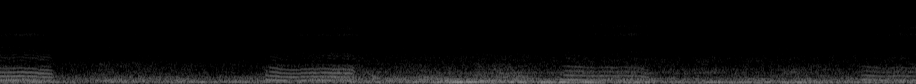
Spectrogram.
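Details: Sleeping cat snoring like a human, with a whistling nasal tone and soft hiss on each breath, about 20 breaths a minute, over a low steady background rumble.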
